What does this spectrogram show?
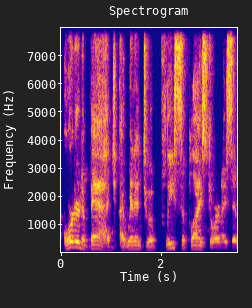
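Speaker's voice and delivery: ordinary talk, nothing marked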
